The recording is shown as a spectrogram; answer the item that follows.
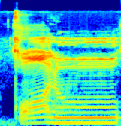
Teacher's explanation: قالوا، قاف کو موٹا کریں، لام کے آگے جو واو ہے وہ واو مدہ ہے اور اس کے اوپر مد بھی ہے، تو اس کو ذرا لام کو کھینچنا ہے، 4 الف کے برابر، 5 الف کے برابر آپ کھینچ سکتے ہیں۔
